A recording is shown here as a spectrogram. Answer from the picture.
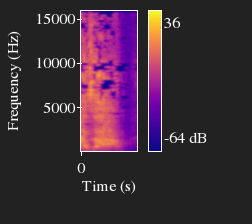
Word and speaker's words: hasard: Il y a un H muet que tu dois mettre en avant. On t'a dit que hasard, le H là, on ne l'attend pas. Il est muet.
